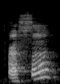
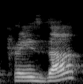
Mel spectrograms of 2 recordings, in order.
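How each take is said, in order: First: The middle consonant is a hissing s sound. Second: The middle consonant is a buzzing z sound. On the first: The speaker calls it wrong. "not presa" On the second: The speaker calls it right. "that S becomes like a Z sound"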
